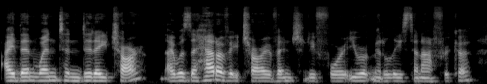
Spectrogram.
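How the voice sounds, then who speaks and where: A woman from Brazil in her forties speaks as a webinar guest over a video call. Her voice is notably low. She talks in a steady, measured way, filling pauses with uh and um and repeating words as she goes. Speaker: guest, company president. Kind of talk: self-introduction in webinar.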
